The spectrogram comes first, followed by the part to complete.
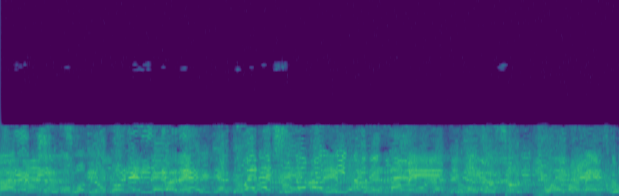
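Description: Several people talking loudly over one another in a heated quarrel, a woman's voice among them, heard through a TV broadcast's sound.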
